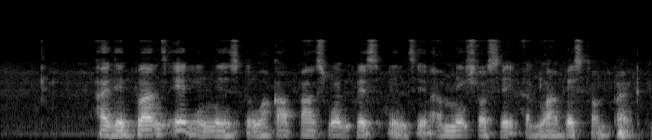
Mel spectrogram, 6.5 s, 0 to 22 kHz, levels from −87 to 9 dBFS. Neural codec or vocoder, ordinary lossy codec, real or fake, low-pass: codec, 16 kHz, 2 kbps, FunCodec, trained on LibriTTS, 25 frames a second; none; fake; none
